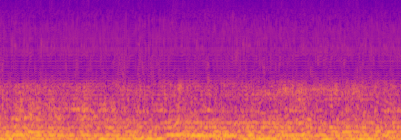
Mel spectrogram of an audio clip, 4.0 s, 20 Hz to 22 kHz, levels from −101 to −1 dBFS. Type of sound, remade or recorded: remade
